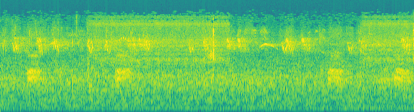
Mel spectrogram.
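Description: Ducks on a lake giving three short quacks, about half a second, about two seconds and about five seconds in, with a few small high bird chirps over a steady outdoor hush.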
